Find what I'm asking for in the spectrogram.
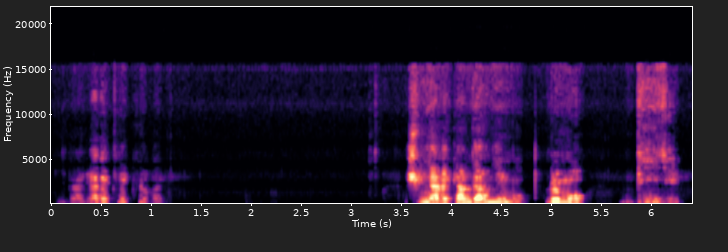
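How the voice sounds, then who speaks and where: A woman teaching a phonics lesson to young children, sounding out words slowly syllable by syllable. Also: high voice, sing-song, mellow, far from the mic, rough recording. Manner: slow, exaggerated syllable-by-syllable pronunciation. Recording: faint noise, voice a little off-mic.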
